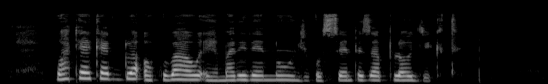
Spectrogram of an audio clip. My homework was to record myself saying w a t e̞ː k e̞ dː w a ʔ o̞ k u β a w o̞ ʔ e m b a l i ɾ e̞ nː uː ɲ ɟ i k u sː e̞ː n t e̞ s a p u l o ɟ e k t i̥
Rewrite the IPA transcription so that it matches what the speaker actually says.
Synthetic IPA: w a t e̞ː k e̞ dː w a ʔ o̞ k u β a w o̞ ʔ e m b a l i ɾ e̞ nː uː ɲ ɟ i k u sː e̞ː n t e̞ z a p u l o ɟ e k t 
